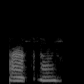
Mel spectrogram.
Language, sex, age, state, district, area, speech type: Malayalam, female, 18-30, Kerala, Kozhikode, urban, conversation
